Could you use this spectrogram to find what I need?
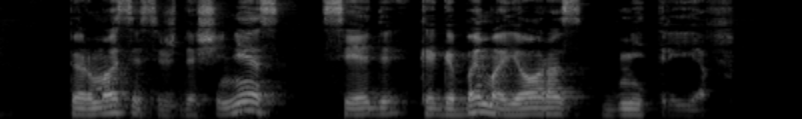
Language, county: Lithuanian, Vilnius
